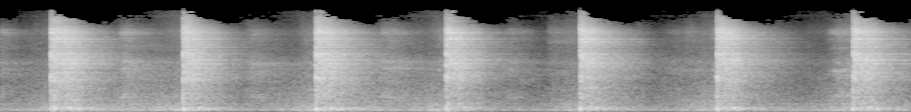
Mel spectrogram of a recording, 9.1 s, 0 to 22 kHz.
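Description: Loaded barbell with rubber bumper plates touching down on the floor at each deadlift rep: a thud with a short ringing tail about every 1.3 seconds, seven times.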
